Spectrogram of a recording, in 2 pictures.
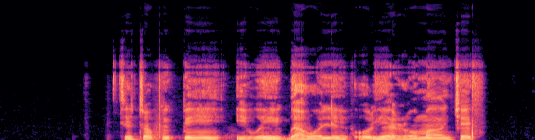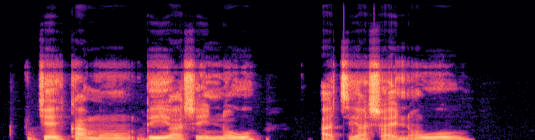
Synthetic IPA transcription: te˦tɔ˧k͡pĩ˧k͡pĩ˧i˨we˨˦i˦˨ɡ͡ba˨wɔ˧le˦o˧ɾi˦ɛ˦˨ɾɔ̃˨˦˧mãː˦˧˦d͡ʒɛ˦ | d͡ʒɛ˦ka˦mɔ̃˧bi˦a˧ʃe˧˦nɔ̃˦wo˦ | a̰˦˨ti˧a˨ʃa̰˨ɛ̰˨nã˨˦wo˦

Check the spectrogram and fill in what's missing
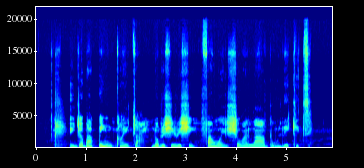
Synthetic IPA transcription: i˨d͡ʒɔ˧ba˦k͡pĩ˦ŋ̩˨kʰã˧i˨t͡ʃa˨lo˦ɾi˦ʃi˧ɾi˦ʃi˧fa˦˨w̃ɔ̃˧ɛ˨ʃɔ˧a˧la˦a˦˨bo˨le˨˦ki˦ti̥˨

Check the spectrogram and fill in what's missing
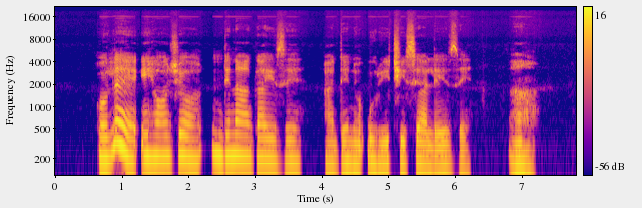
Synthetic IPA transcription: o˨le˦˨i˦ɦɔ˦d͡ʒɔ˦n̩˦dɪ˦na˦˨ɡa˦ɪ˦ze˦ | a˨dɪ˨no˨k͡pu˨ɾi˨˦t͡ʃi˦si˦a˨le˨˦zḛ˨ | a˦ɦʊ˨

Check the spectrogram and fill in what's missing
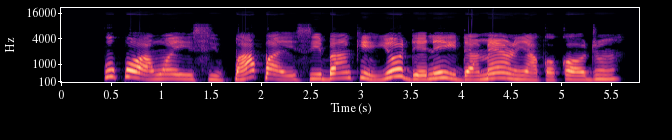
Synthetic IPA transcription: k͡pu˦k͡po˦˨a˨w̃ɔ̃˧e˨si˨k͡pa˨˦k͡pa˧˨e˨si˨˦ba˦ŋ̩˦ki˦˨joː˦˨de˨˦nĩ˦i˦˨da˨mɛ˦˨ɾ̃ĩ˧a˨kɔ˨kɔ˦ɔ˧dũ˦

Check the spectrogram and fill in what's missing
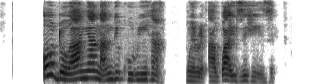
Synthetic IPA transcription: o˦do˨ɣa˨˦a˦ɲa˦na˨n̩˦dɪ˦kʷu˨ɾi˦ɦa˦ | ŋʷe˨ɾe˨ʔa˨ɡʷa˦˨i˨zi˦ɦe˨e˨zi˦

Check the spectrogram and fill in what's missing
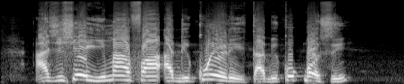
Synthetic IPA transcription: a̰˨ʃ̬i˧ʃe˦˨ji˨˦mãː˦fa˧a˨dĩ˨kũ˦e˦˨ɾe˨ta˨bi˨˦ko˦k͡pɔ˦˨si˨˦

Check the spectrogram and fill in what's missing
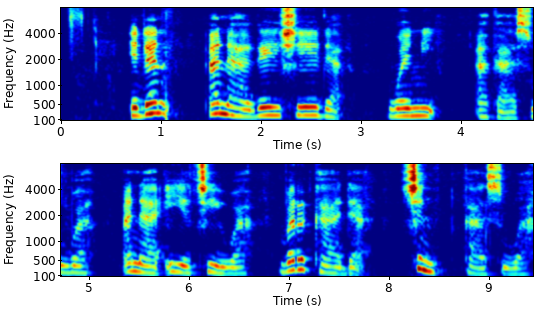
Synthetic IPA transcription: ʔɪ˨dɐ˦ŋ | ʔa˦naː˨ɡa˦jʃeː˦da˨ | wɐ˦ni˦ | ʔa˨kaː˨sʊ˦waː˦ | ʔa˦naː˨ʔɪ˦ja˨t͡ʃeː˦˨waː˨ | bɐ˦rkaː˨da̰˨ | t͡ʃɪ˦ŋ | kaː˨sʊ˦waː˦

